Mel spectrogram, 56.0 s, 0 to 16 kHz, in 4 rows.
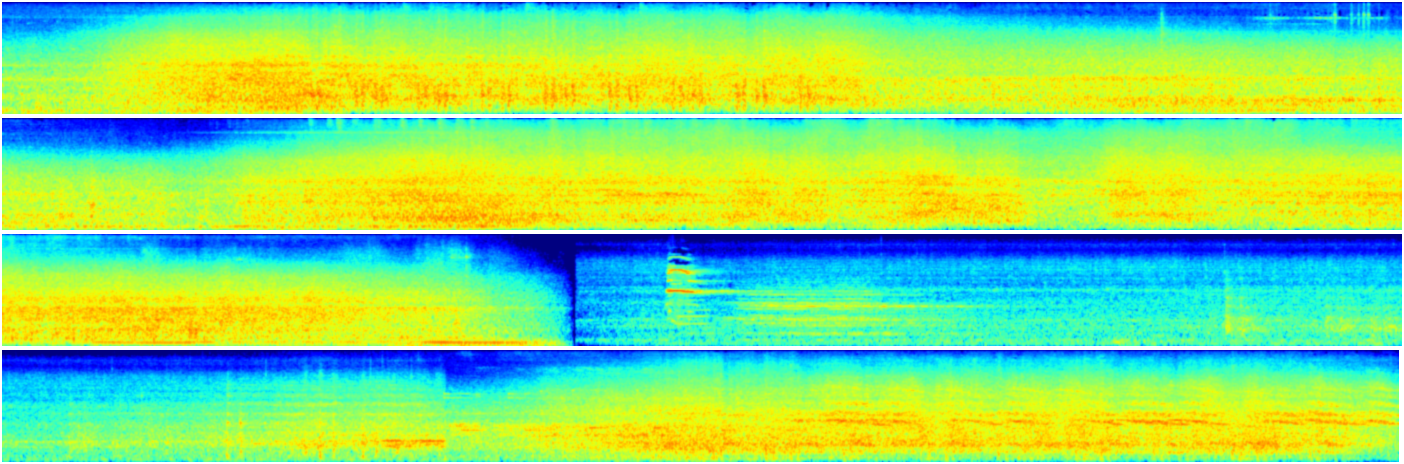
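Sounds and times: train passing at high speed: 0.0s - 55.9s
train horn blast: 34.6s - 38.1s.

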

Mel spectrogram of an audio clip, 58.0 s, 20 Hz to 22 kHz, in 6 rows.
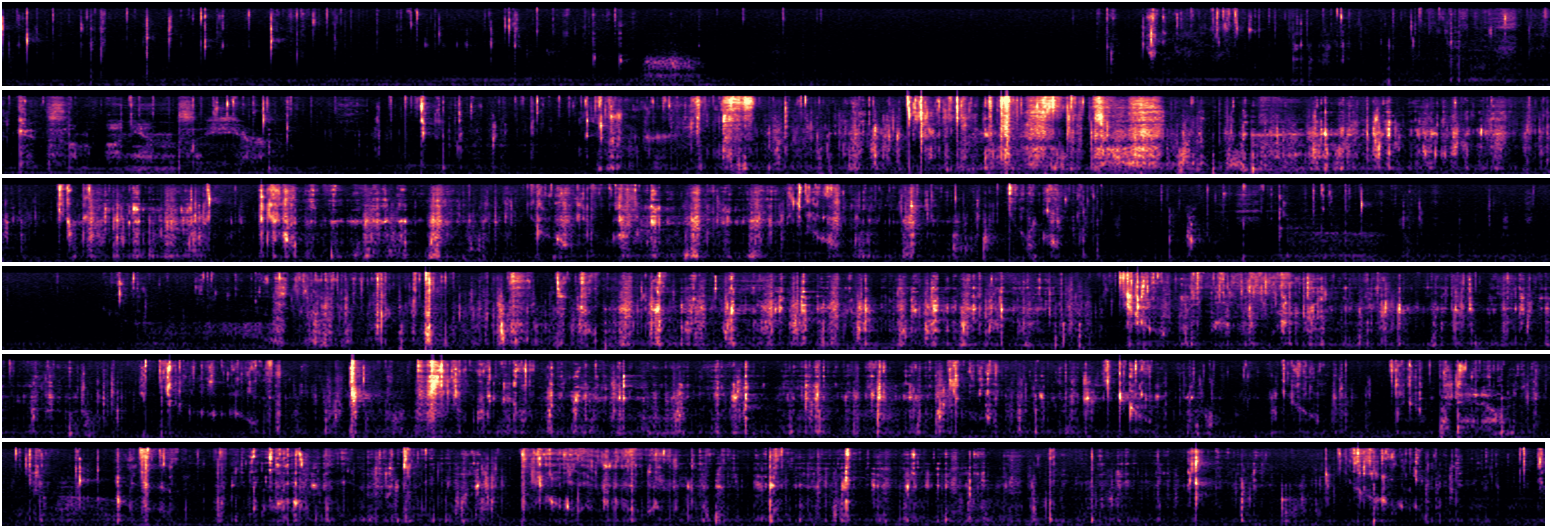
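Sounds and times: chewing and wet mouth clicks: 0.0s - 4.0s, 29.7s - 58.0s.

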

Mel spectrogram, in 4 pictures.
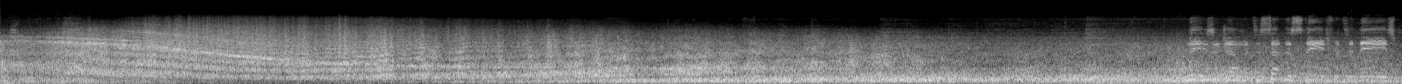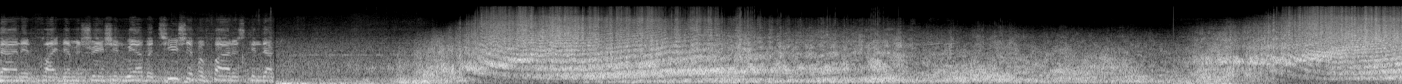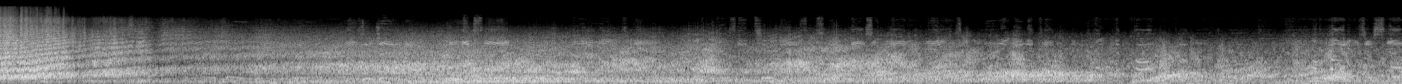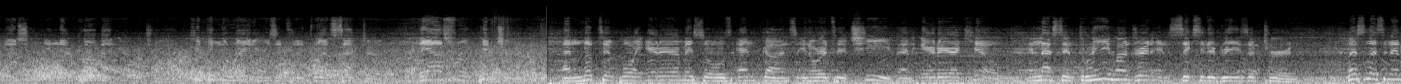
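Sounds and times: jet fighters passing overhead: 0.0s - 56.0s
steady jet roar: 0.0s - 56.0s.

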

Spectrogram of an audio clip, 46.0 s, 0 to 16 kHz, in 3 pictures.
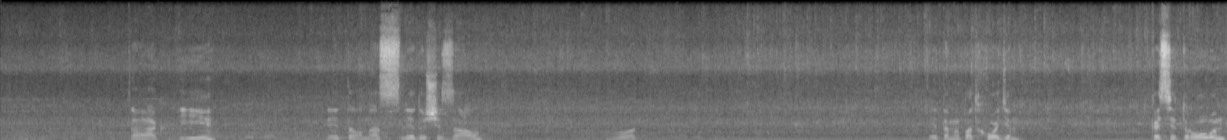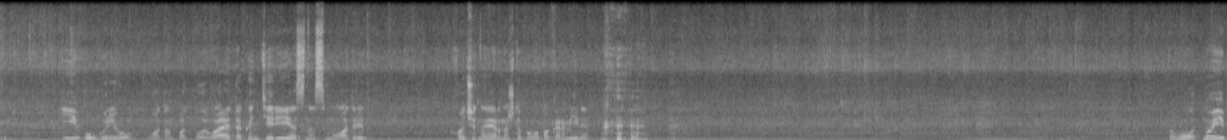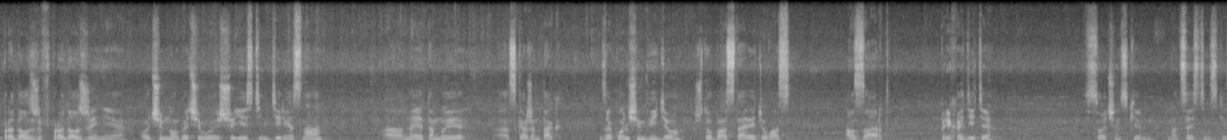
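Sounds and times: deeper hum: 0.0s - 37.4s
machinery hum with hiss: 0.0s - 46.0s.

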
